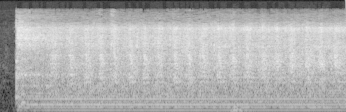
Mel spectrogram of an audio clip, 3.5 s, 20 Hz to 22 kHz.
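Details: Lathe fitted with a new 1 hp motor, replacing a 1/4 hp motor whose bearings were thought gone and noisy: clean switch-on, then a smooth, even, steady-pitch hum without rumble or grinding; new motor sounds much clearer, running normally.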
